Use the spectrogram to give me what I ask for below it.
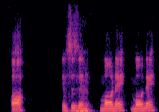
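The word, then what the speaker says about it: Å: Anyway, let's go to the next one, which is the A with the ring above it, pronounced like ah.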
